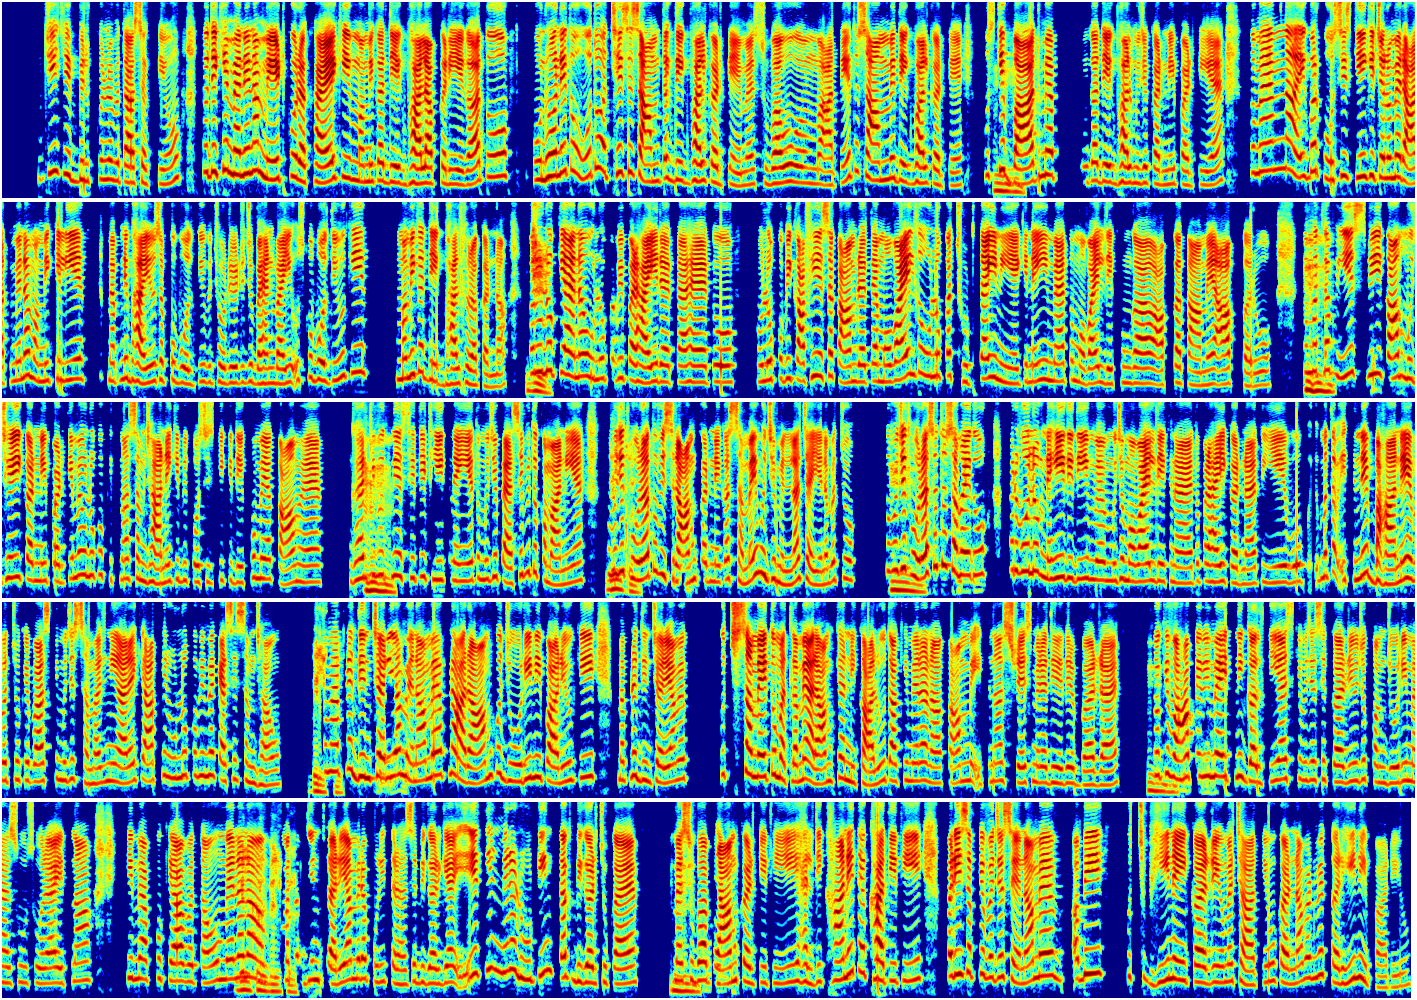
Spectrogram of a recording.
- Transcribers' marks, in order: in English: "मेड"; in English: "स्ट्रेस"; in English: "रूटीन"; in English: "हेल्दी"; in English: "बट"
- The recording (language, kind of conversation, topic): Hindi, advice, मैं अपनी रोज़मर्रा की दिनचर्या में नियमित आराम और विश्राम कैसे जोड़ूँ?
